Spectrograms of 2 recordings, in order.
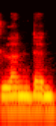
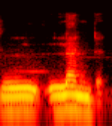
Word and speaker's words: London: How is London today? I'm learning how to pronounce London. I used to call it London. I've been told that is wrong.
